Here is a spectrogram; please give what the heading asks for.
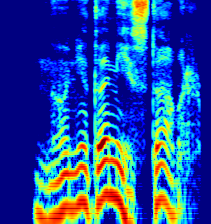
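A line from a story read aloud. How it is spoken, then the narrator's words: Whisper. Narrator (Russian): прошептал он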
